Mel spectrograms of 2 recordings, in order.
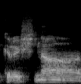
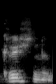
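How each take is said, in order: First: The final vowel is long. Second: The final vowel is short. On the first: The speaker calls it wrong. "long A" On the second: The speaker calls it right. "the half syllable is not counted"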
